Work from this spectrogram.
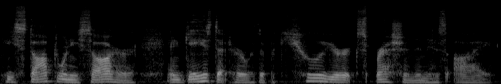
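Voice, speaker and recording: A man narrating a bedtime story in a measured, mock-solemn way, phrase by phrase. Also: lowish voice, fairly bright tone, slight background noise.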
